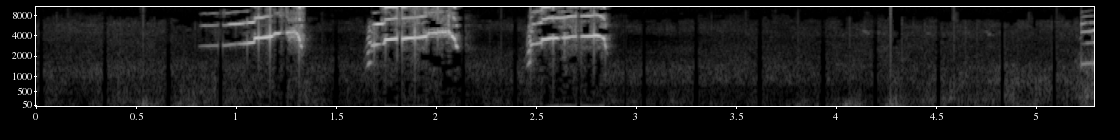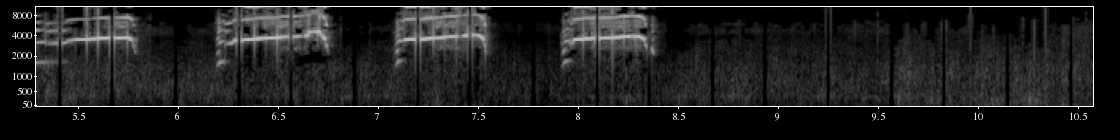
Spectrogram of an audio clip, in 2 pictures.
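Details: Juvenile bald eagle at a Southwest Florida nest on an April 2024 afternoon, squeeing at its mother perched in a treetop: a burst of three high, thin, rising whistled squeals, a pause, then four more at a quicker pace.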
